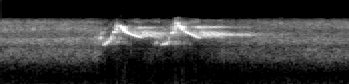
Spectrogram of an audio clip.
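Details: An African Pied Wagtail, a territorial bird that chases other birds from its feeding areas, sings a brief, bright phrase of two or three high, sweet whistled notes near running water.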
